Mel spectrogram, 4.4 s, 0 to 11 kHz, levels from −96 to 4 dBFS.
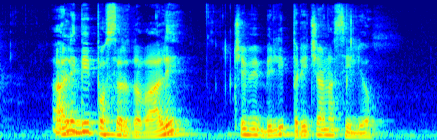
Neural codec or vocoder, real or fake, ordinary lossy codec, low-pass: vocoder, 48 kHz, 128 mel bands, Vocos; fake; none; 9.9 kHz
